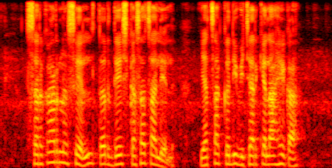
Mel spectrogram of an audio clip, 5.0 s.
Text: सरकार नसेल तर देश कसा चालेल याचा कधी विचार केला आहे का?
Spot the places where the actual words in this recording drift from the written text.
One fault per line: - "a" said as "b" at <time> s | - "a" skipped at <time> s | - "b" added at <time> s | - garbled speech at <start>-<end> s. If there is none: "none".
none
